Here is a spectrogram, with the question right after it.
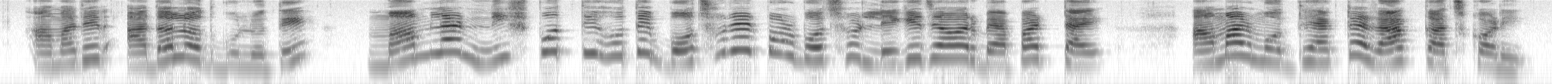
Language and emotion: Bengali, angry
